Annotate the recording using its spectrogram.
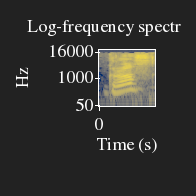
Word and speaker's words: grosse: Oh, you say the S's. Grosse graisse grasse.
